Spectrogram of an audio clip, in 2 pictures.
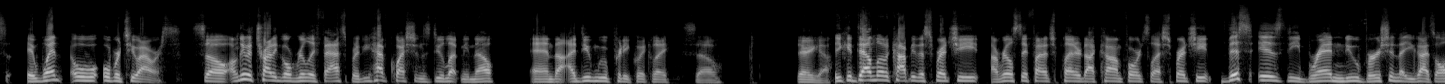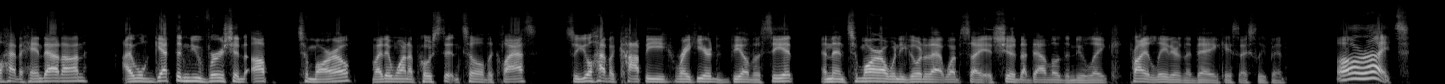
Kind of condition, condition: setting, live audience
